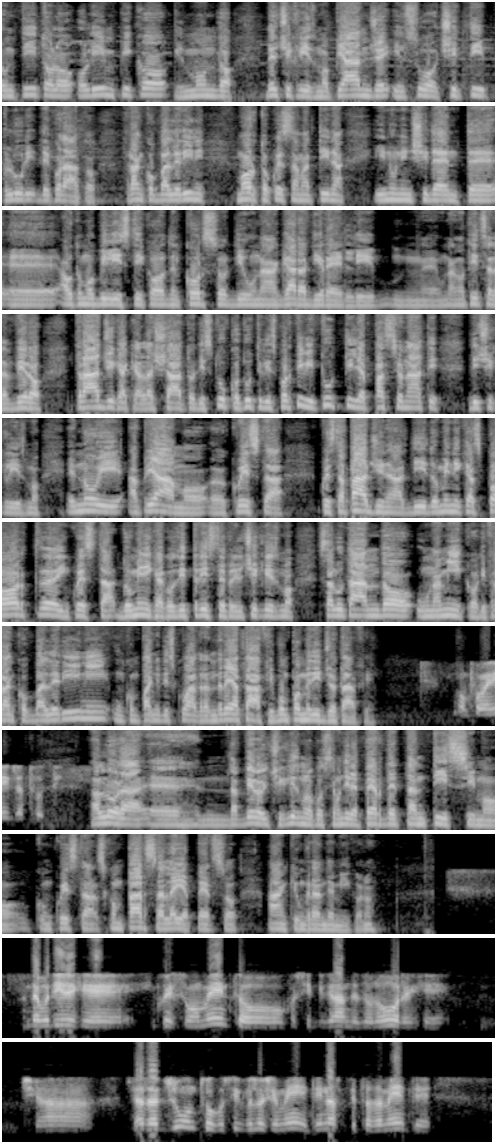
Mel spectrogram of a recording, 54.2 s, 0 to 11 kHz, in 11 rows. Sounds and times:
Speech: 0.0s - 43.2s, 44.6s - 48.9s, 49.5s - 53.6s.

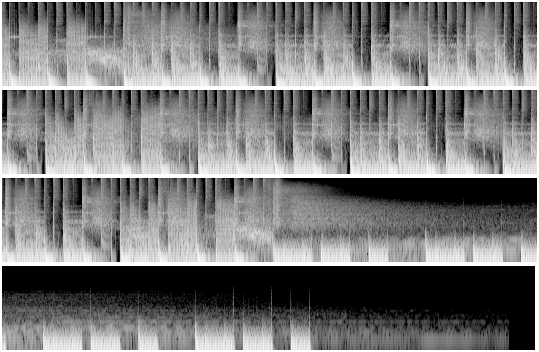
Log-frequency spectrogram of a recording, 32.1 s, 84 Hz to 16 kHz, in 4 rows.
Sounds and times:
Electronica: 0.0s - 29.0s.

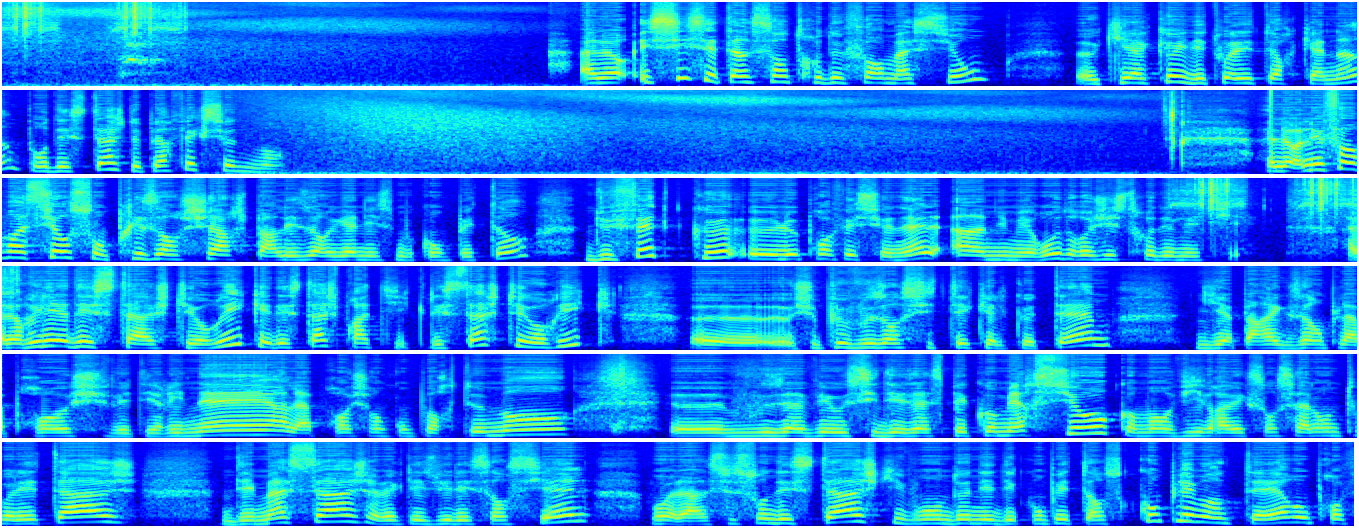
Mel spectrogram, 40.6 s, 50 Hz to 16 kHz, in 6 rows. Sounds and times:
Speech: 2.8s - 8.2s, 13.1s - 40.6s.

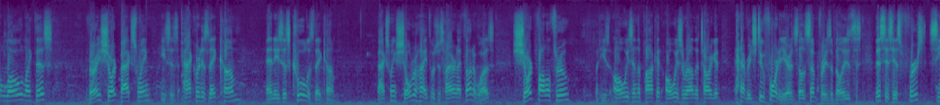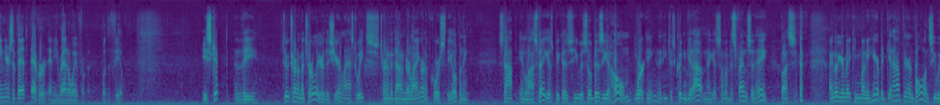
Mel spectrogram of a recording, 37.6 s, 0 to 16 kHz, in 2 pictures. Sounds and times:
Speech: 0.0s - 6.8s, 7.5s - 21.3s, 22.8s - 28.2s, 28.8s - 37.6s.

